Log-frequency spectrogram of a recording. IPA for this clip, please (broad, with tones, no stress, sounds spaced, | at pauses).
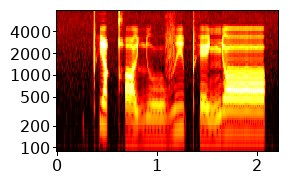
pʰ i˥ qʰ ɒ˨ ʎ uː˨ v i˦ pʰ e˨ ɲ ɒː˥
